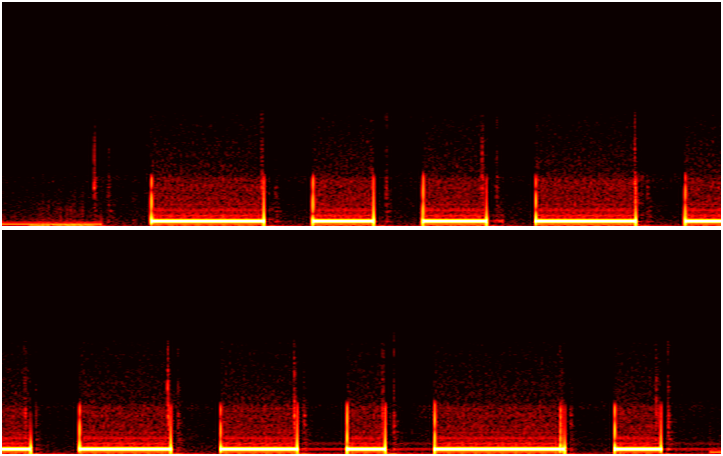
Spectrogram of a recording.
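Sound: telephone busy signal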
